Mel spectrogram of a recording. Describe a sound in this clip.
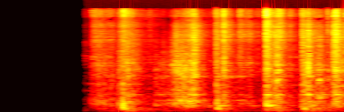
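A plastic container lid clicks open.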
